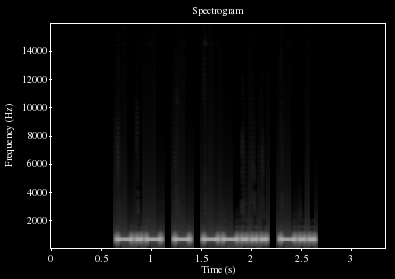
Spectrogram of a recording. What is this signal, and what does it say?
Morse code, heard as a keyed tone, about 25 wpm, 700 Hz. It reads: KT7D
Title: USA Call Signs - 4 Characters - 2x Character Spacing - 25wpm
